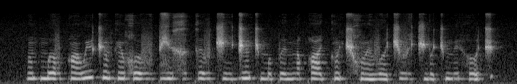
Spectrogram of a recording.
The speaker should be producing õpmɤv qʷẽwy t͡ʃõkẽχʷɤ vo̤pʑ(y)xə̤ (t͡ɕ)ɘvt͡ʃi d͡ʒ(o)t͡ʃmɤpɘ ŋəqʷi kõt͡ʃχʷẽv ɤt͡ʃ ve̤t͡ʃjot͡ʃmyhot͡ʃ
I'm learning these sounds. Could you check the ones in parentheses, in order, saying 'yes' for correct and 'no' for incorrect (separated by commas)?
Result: yes, no, no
